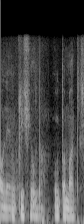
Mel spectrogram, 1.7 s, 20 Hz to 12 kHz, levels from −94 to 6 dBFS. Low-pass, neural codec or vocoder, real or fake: 7.2 kHz; codec, 16 kHz, 1 kbps, X-Codec, HuBERT features, trained on balanced general audio; fake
